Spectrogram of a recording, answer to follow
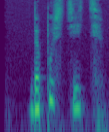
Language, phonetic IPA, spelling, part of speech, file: Russian, [dəpʊˈsʲtʲitʲ], допустить, verb, Ru-допустить.ogg
- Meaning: 1. to admit 2. to permit, to allow, to tolerate 3. to assume 4. to let happen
